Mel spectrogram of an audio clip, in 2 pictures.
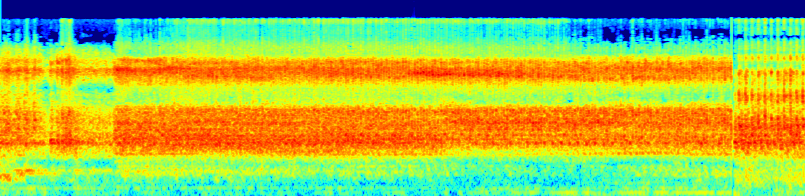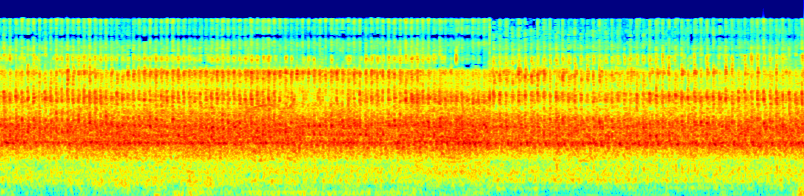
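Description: Toy-vehicle engine noise: a steady, thin rattling drone with almost no bass. It breaks off briefly near the start and changes slightly about seven seconds in.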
